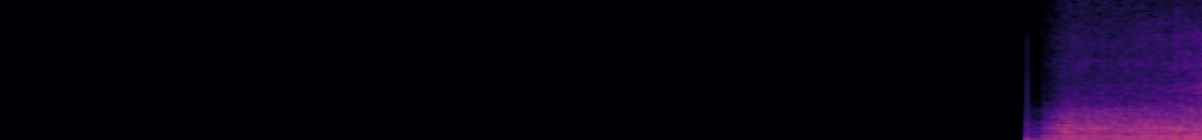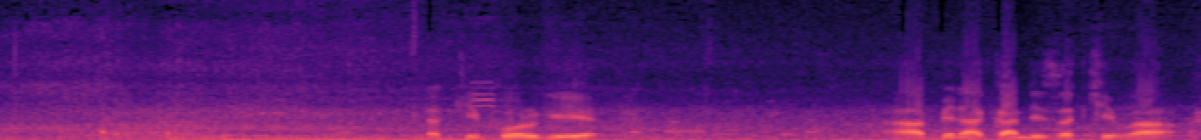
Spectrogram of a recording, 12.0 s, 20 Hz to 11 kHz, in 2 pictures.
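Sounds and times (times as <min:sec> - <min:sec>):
van engine and tyre rumble: 0:05.2 - 0:12.0.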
